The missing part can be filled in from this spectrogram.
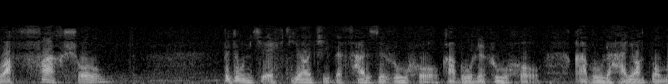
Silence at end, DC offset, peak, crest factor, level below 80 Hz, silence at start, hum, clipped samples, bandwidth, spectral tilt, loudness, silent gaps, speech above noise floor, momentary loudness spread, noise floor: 0 s; under 0.1%; -8 dBFS; 18 dB; -38 dBFS; 0 s; none; under 0.1%; 6.6 kHz; -8 dB/octave; -27 LUFS; none; 20 dB; 20 LU; -46 dBFS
